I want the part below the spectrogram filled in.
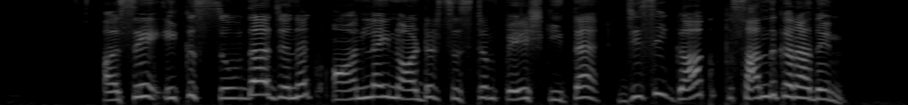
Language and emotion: Dogri, happy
